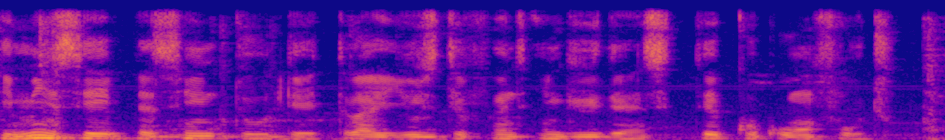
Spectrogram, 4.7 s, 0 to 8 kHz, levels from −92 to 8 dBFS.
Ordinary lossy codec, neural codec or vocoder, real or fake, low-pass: none; none; real; 7.2 kHz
